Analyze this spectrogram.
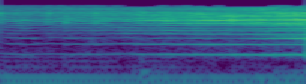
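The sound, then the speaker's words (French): A voice imitates a fly with a continuous buzzing drone of many overtones that grows slightly louder toward the end. “une mouche”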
